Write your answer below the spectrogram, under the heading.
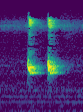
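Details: Two quick, forceful notes from a sooty-headed bulbul (trucukan), each starting abruptly and trailing off, under half a second apart over a quiet humming background.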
